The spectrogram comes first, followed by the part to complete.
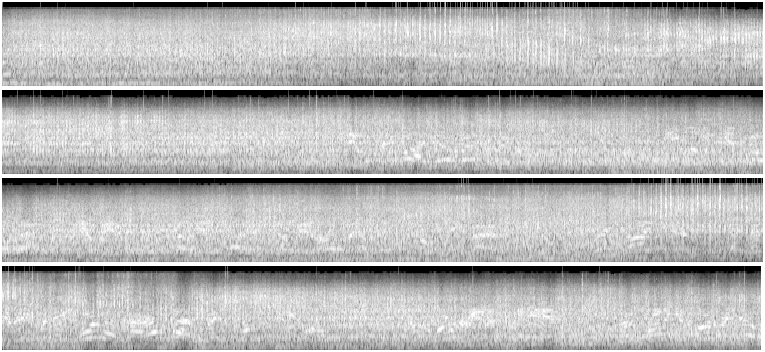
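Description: A pack of Bandolero race cars running at speed, their small engines buzzing loudly, with pitch rising and falling as cars pass and change throttle. Voices from the crowd mix in.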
